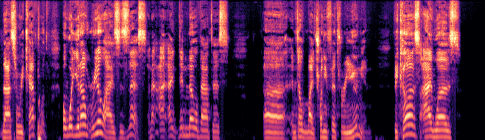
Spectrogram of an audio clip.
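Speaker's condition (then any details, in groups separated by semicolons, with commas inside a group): Bilateral cleft lip and palate; about nine years of speech therapy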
